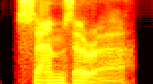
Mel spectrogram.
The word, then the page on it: samsara: British English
